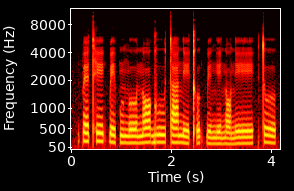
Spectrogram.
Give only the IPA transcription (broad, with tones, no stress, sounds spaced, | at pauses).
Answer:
p ɛ˦ tʰ eː˦ k͡p e˨ p ũ˨ ŋ oː˨ n ɔ˦ ɡ uː˦ t a˦ n e˨ kʼ ʊ˦ k͡p ɪ˨ ŋ e˨ n ɔ˨ n eː˦ | t ʊ˦˨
